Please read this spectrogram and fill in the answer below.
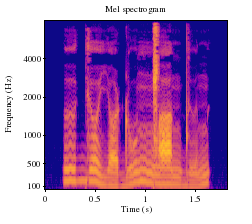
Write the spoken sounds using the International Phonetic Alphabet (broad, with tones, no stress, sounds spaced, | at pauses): ɯ˥ ɡʲ o˥˩ j ʌ˩ ɖ u˥ ŋ͡ǁ a˧ n d ɯ˩˥ n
